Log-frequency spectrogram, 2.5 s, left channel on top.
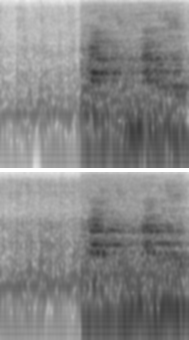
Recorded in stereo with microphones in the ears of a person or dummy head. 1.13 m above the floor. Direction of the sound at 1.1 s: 45° left (ahead or behind).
